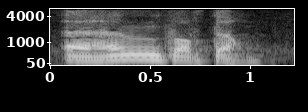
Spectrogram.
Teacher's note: ورش مذهبه إن هو بيسهل الهمزة الثانية أأنذرتهم. طيب ولو جه بعد الهمزة الثانية اللي أنا بسهلها ديت كان حرف ساكن زي النون هنا ساكنة لأنها مخفاة فالنون ساكنة، فيشبعها أيضا ورش بمقدار الإشباع، يشبعها يبدلها الأول، يبدل الهمزة الثانية ألف مع الإشباع أنذرتهم.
